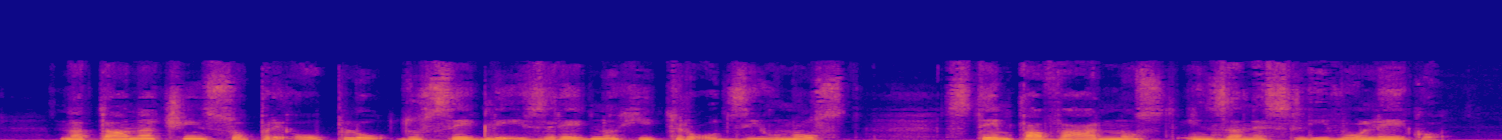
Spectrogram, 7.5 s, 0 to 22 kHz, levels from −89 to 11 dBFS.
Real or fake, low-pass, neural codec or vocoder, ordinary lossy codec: fake; 19.8 kHz; vocoder, 48 kHz, 128 mel bands, Vocos; AAC, 32 kbps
